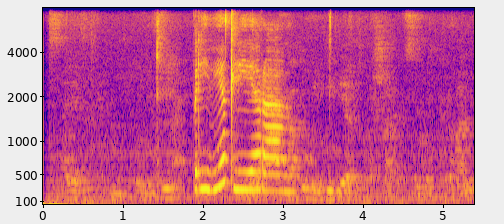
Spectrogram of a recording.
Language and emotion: Russian, positive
